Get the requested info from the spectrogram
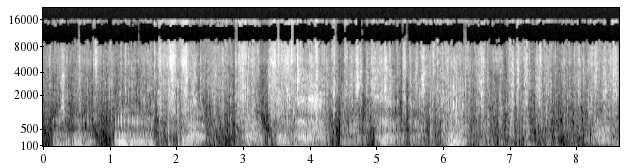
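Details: Lancashire Heeler puppies playing with their mother at night before bed: a run of low, throaty growls and grumbles roughly every second, mixed with panting and scuffling movement noise.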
